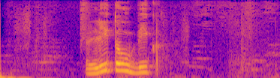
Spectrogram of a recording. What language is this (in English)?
Russian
